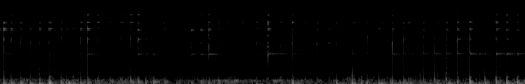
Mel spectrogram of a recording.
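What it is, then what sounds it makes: Glass shell-shaped dish tapped with nails. Long acrylic nail tips of one hand tap rapidly on an empty, small, clear, iridescent, ribbed, shell-shaped glass dish. The result is a dense run of light clicks and bright glassy clinks over a soft low thud, each tap dying away almost instantly.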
